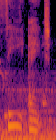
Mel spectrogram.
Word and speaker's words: Charon: It's just as you described it, only your pronunciation is a little off. The name you heard wasn't Charon. It was C-H-A-R-O-N, as in Charon, the ferryman of the dead.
